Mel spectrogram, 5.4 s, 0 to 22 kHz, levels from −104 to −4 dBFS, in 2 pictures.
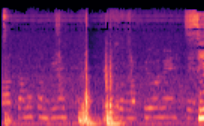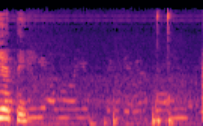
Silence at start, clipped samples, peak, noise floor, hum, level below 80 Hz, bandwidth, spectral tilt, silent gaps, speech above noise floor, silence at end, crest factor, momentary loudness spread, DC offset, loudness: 0.05 s; under 0.1%; -2 dBFS; -45 dBFS; none; -46 dBFS; 16.5 kHz; -6 dB/octave; none; 29 dB; 0 s; 20 dB; 26 LU; under 0.1%; -18 LUFS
